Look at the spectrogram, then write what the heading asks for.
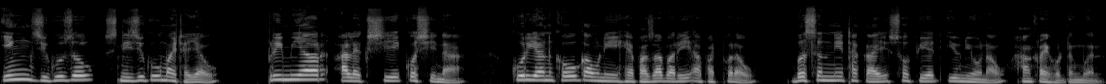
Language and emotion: Bodo, neutral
